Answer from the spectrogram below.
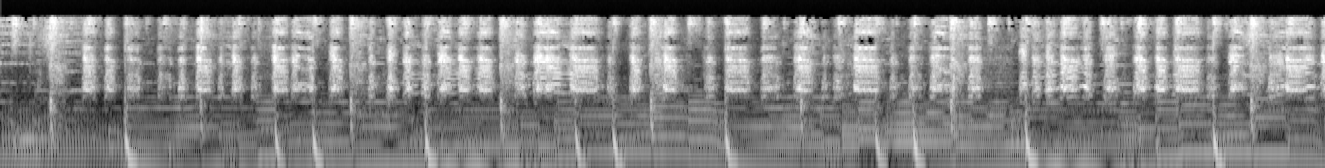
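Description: Chicken clucks and squawks carry the melody of a rap song over a steady, punchy beat and bass line, loud and continuous throughout, with no human voice.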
